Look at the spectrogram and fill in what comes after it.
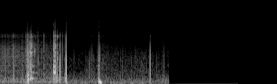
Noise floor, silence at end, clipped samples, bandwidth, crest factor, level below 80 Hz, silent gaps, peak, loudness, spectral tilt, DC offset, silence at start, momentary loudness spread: -82 dBFS; 1.1 s; under 0.1%; 9.2 kHz; 24 dB; -40 dBFS; none; -2 dBFS; -24 LUFS; -8 dB/octave; under 0.1%; 0 s; 18 LU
